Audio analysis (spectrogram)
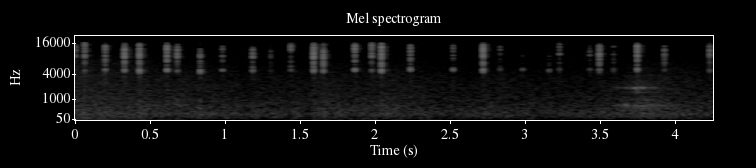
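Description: Long red nails tap and tick on a small, full glass bottle of orange nail polish held in the fingers. About 25 quiet, bright clicks land at an uneven pace, each dying away almost at once with no low-end body.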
